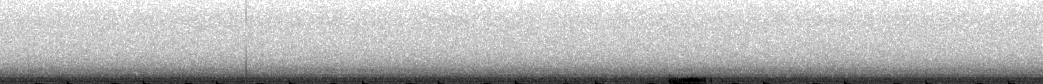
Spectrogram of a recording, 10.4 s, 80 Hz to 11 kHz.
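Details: Long normal heartbeat recording: steady paired lub-dub beats at about 80 beats per minute, with a faint background hum and a brief rustle.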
